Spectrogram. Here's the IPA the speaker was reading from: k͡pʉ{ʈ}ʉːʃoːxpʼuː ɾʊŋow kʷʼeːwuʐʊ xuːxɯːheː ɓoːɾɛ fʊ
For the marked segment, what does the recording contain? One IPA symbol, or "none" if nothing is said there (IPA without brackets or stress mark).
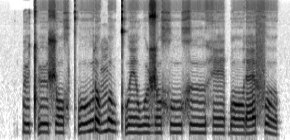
tʼ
